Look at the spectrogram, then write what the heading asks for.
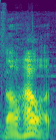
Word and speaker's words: VA-11 Hall-A: The name sounds silly and a bit hard to pronounce. Good thing it's actually called Valhalla.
